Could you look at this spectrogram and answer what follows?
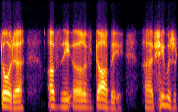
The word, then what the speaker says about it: Derby: Derby, to pronounce it in the English way. Here we would say Derby.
